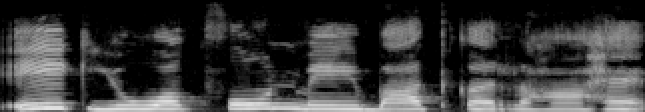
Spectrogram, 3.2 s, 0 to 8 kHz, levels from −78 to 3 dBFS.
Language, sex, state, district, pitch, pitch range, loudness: Hindi, female, Madhya Pradesh, Bhopal, 270 Hz, 255-285 Hz, -14 LUFS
